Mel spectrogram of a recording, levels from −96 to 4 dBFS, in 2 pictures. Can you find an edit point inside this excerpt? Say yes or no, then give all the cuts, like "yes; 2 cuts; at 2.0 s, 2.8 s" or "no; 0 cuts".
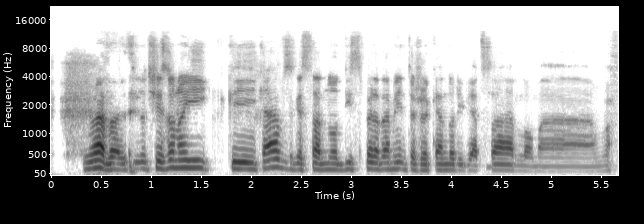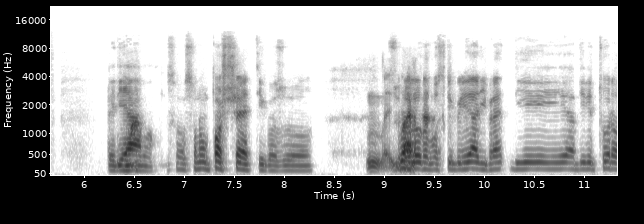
yes; 1 cut; at 6.8 s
